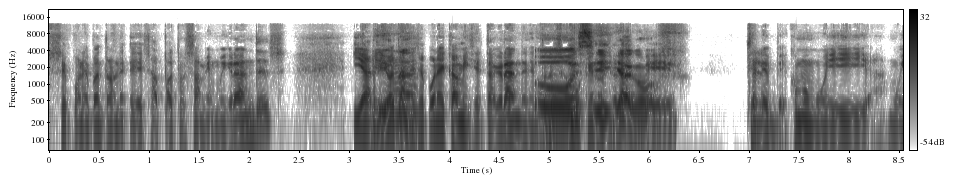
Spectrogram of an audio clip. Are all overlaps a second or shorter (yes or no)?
no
